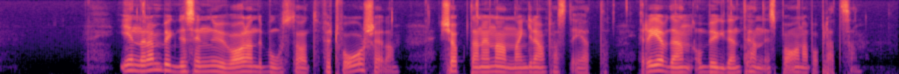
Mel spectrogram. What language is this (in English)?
Swedish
